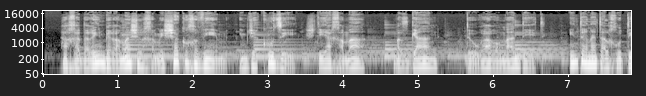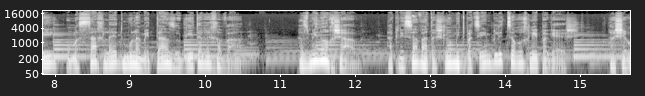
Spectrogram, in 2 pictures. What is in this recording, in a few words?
male Hebrew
